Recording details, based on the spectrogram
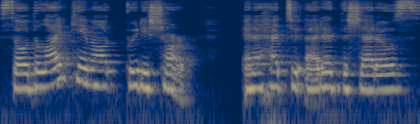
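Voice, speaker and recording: A woman with a Ukrainian accent speaks at a moderate pace. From Ukraine. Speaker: digital artist and photographer. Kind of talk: interview.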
